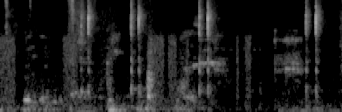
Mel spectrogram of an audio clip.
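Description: Faint clicking at a computer, a scatter of short clicks over a few seconds against near silence, as screen sharing is set up.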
